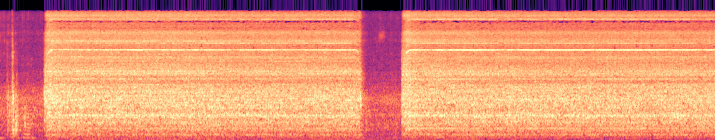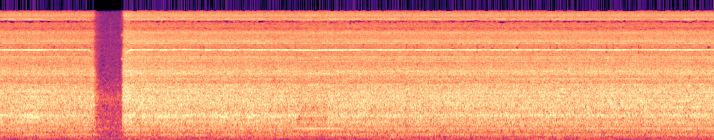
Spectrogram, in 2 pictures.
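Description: Flexshaft drain-cleaning machine running steadily, its motor spinning the flexible cable inside a blocked drain pipe, with a high whine over the noise. The motor stops briefly and restarts three times: near the start, about a quarter of the way in, and just past halfway.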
